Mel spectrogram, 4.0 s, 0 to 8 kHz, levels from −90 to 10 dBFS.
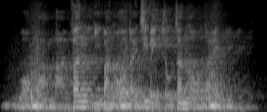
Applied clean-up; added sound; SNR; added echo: none; Whoosh, swoosh, swish; -2 dB; reverberation time 1.3 s.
